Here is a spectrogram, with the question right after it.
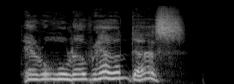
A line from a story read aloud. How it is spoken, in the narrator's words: he whispered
